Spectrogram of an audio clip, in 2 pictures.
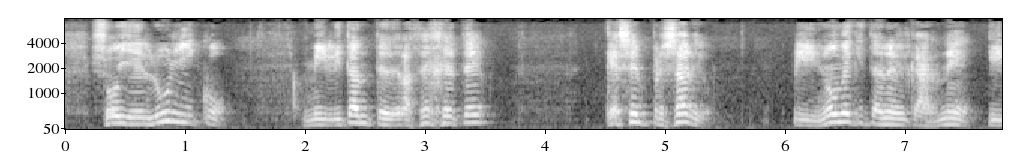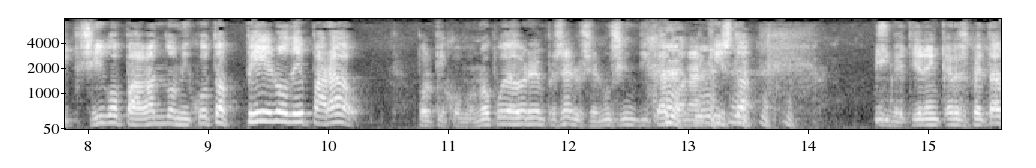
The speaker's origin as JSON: {"language": "Spanish", "town": "Calatayud", "region": "Aragon", "country": "Spain", "tie": "born there", "said": "Bueno, nací en Calatayud."}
